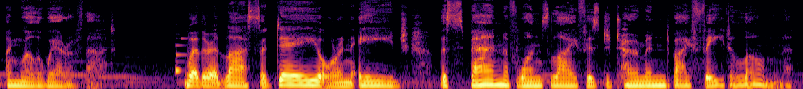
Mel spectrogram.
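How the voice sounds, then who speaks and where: A woman playing a frail but resolute elderly writer in a video game, measured and reflective, with a breathy voice that weakens into whispers. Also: fairly low pitch, fairly even intonation, dark tone. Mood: solemn resolve. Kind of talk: dramatic video game voice acting. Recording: music under the voice.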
